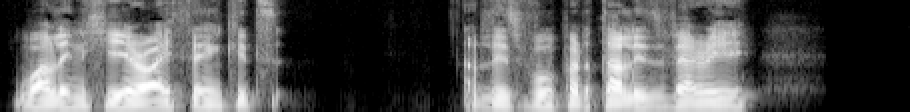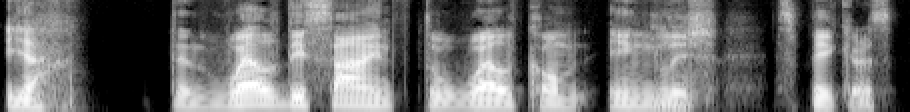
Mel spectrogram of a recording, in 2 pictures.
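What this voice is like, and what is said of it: Spanish-accented English. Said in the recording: “they notice in my accent that I speak Spanish”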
